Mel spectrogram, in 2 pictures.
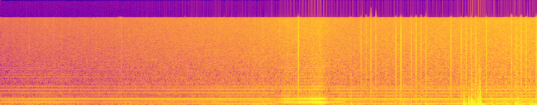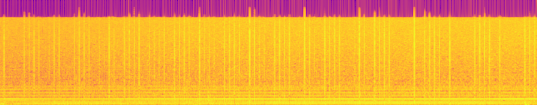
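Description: Steady electrical hum with a hiss of static that grows louder, dotted with fine crackling.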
